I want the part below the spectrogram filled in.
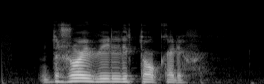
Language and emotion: Russian, neutral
